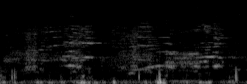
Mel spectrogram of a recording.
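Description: Domestic ducks grazing in a village yard give short, low honking quacks, several scattered calls at moderate distance over a soft outdoor background.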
